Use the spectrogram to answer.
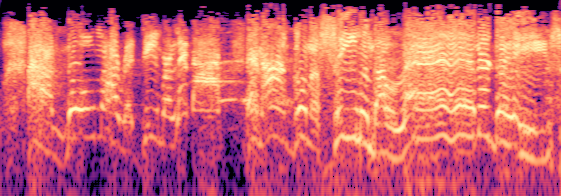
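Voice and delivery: slow, drawn-out victory shout; triumphant crowing. Acted. Job crowing over the beaten devil, triumphant preacher's shout. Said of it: "began to crow".

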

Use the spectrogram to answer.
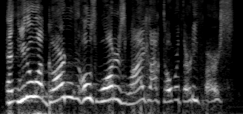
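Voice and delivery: ordinary talk

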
